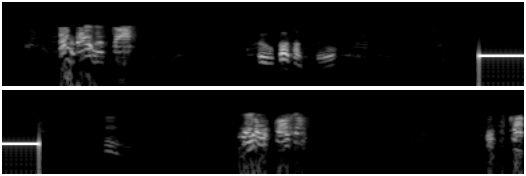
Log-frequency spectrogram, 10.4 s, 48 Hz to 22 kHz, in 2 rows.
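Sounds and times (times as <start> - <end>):
speech: 2.6 - 3.5, 6.3 - 6.5
telephone line tone during a call from a family home to a mobile phone: 4.8 - 5.6.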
